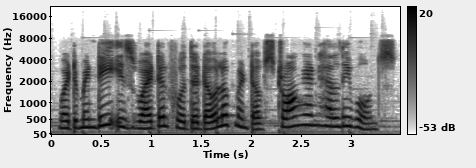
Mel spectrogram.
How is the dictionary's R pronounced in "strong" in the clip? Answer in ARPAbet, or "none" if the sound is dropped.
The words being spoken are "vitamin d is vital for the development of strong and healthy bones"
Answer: R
